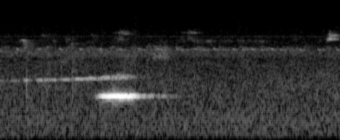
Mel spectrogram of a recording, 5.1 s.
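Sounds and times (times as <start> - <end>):
solitary tinamou whistled note: 0.3 - 2.6.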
